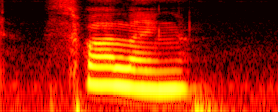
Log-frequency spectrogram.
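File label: "swelling", American English; pronunciation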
